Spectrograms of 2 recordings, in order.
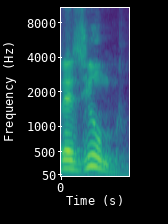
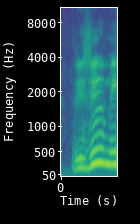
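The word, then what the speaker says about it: résumé: Resume is to continue from where you left. That is one word. But with slash here and here, because this is a French word, it is pronounced as resume.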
